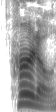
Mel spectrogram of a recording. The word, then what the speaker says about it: Hertel: I used to always tell people it's like the track instrument, just not spelled the same.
